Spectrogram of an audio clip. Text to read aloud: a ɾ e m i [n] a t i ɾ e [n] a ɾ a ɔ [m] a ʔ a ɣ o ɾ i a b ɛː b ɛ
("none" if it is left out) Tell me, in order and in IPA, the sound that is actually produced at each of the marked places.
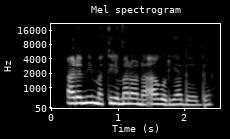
m, m, n

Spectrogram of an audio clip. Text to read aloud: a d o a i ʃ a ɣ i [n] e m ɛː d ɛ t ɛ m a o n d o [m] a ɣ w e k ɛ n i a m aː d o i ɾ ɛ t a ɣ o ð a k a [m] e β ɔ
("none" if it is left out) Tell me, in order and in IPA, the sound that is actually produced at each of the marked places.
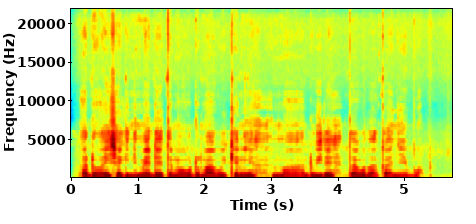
n, m, ɲ

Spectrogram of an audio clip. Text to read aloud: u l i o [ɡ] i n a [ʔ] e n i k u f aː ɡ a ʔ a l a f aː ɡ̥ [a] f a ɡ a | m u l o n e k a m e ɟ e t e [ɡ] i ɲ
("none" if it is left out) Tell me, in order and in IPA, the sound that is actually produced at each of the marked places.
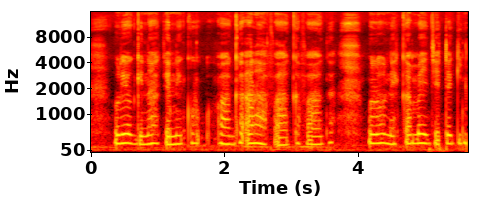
ɡ, k, a, ɡ

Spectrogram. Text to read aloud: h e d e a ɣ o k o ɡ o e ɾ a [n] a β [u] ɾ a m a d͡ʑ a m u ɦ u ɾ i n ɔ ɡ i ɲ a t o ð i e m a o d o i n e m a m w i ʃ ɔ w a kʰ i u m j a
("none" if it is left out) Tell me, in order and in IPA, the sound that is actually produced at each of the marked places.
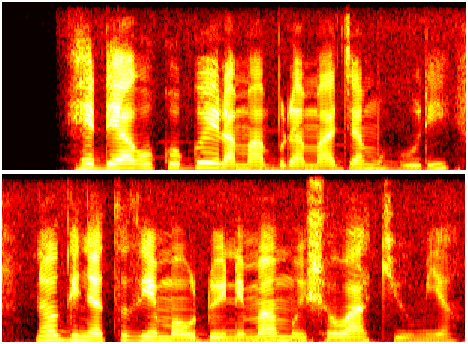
m, u

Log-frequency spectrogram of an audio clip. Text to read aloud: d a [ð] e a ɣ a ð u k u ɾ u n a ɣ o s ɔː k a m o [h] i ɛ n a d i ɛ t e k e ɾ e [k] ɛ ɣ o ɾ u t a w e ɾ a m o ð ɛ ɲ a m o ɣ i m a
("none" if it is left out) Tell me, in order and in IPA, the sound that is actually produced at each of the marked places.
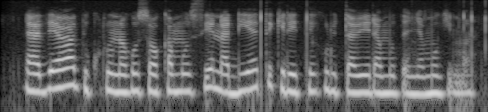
ð, s, t

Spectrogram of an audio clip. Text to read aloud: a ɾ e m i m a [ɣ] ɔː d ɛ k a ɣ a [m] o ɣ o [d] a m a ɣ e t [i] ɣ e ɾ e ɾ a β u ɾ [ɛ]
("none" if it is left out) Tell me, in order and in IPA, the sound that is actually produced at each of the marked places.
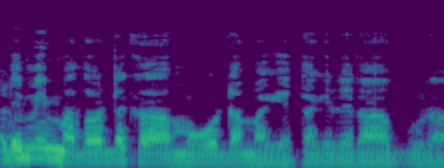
ð, m, d, a, a

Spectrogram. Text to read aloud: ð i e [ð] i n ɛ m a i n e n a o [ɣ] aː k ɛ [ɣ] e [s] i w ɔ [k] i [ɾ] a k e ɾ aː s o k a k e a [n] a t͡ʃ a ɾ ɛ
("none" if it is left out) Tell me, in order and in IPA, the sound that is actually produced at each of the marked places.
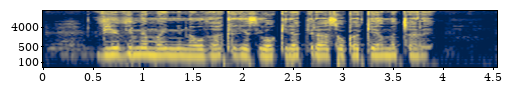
ð, ð, ɣ, s, k, ɾ, m

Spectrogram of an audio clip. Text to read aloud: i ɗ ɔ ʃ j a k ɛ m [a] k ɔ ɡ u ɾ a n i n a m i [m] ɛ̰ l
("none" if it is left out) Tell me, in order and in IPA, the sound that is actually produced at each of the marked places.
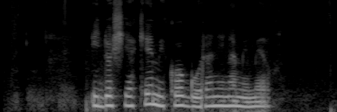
i, m

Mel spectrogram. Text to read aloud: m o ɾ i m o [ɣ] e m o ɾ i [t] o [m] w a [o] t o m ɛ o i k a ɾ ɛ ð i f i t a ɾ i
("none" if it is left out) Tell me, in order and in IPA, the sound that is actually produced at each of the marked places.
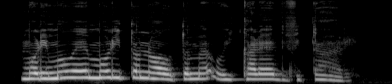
w, t, n, o

